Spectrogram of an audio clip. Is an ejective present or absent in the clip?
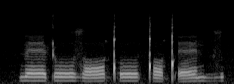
present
